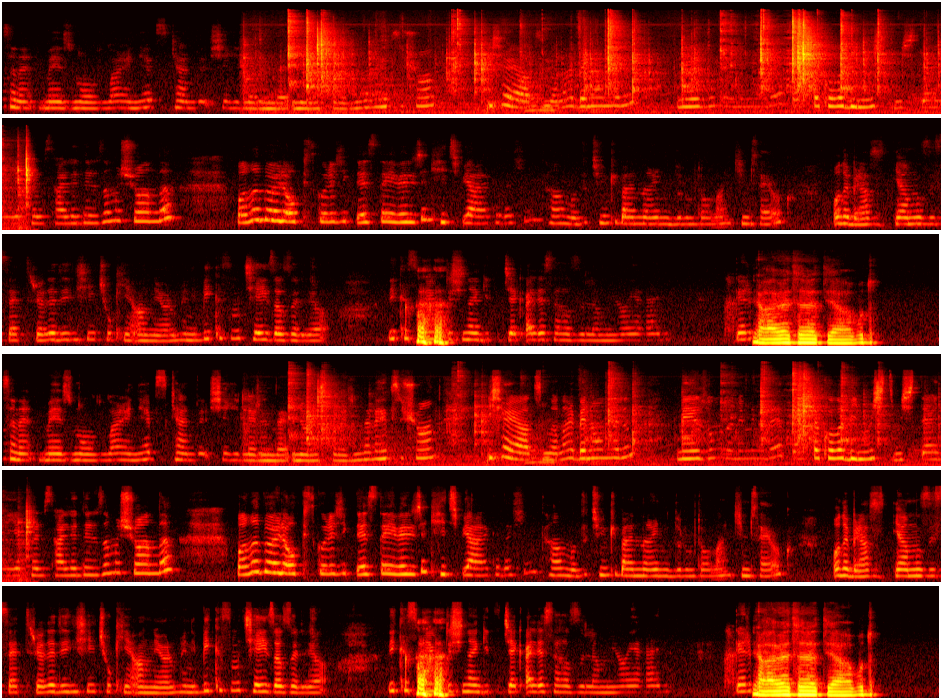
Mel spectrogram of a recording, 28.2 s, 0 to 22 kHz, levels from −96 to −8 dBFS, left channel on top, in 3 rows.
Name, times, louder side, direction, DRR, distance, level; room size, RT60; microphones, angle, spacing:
voice 1, 0.0-6.3 6.7-25.5 26.1-26.5 26.8-27.0, right 2 dB, 50° right, 1.0 m, -47 dB
sound 1, 2.4-9.7, left 10 dB, 65° left, 0.8 m, -43 dB
voice 2, 26.0-27.5, right 2 dB, 30° right, 0.4 m, -27 dB
8.5 x 6.1 x 3.1 m
head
